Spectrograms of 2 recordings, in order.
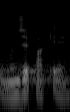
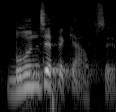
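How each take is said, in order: First: Much softer, trailing echo. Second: Said in the usual way. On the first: Acted. Preacher echoing his point to the congregation, much softer. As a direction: let the word fall away quietly.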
